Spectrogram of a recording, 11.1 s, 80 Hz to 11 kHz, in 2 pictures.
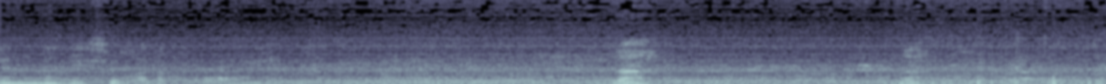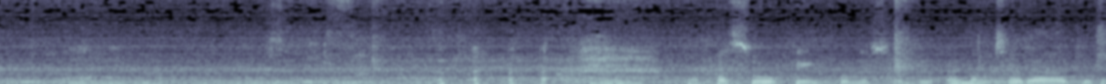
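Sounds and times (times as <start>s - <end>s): voices murmuring: 0.0s - 11.0s.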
